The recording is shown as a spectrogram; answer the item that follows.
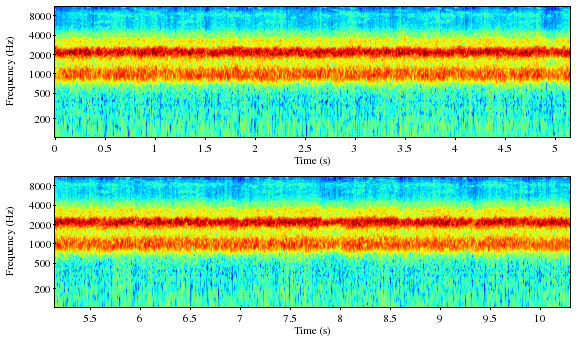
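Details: Many frogs sing at once in an unbroken chorus, a steady high buzzing trill layered in two bright pitch bands, even in loudness throughout, with nothing else clearly audible.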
